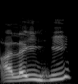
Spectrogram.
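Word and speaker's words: عليه: এজন্য ছিল মূলত আলাই হু, কিন্তু এটা ব্যবহার হয় না বা ওইভাবে বলাও হয় না, বলা হয় আলাই হি।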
